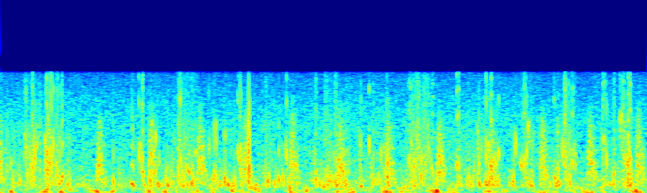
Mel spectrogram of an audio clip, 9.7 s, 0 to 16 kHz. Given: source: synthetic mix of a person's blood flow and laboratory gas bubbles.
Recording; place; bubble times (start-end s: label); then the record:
Doppler ultrasound of blood flow; subclavian vein
0.00-0.23 s: bubbles
0.27-0.58 s: bubbles
0.62-1.08 s: bubbles
1.65-1.74 s: bubbles
1.92-2.98 s: bubbles
3.10-3.67 s: bubbles
3.94-4.39 s: bubbles
4.62-5.46 s: bubbles
5.49-5.94 s: bubbles
6.05-6.60 s: bubbles
6.78-7.53 s: bubbles
7.65-8.07 s: bubbles
8.20-8.66 s: bubbles
8.98-9.55 s: bubbles
From the record:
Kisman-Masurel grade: 342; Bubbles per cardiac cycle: rolling drumbeat, 9 or more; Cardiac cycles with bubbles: 100%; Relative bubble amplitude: moderate (0.250 to 0.450); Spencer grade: 3 (all of the cardiac periods contain showers or single bubble signals, but not dominating or overriding the cardiac motion signals); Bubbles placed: anywhere in the cardiac cycle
